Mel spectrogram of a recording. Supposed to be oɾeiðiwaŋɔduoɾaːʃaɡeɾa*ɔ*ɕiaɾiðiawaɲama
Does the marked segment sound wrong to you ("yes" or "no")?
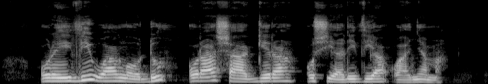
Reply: yes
